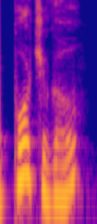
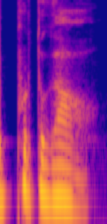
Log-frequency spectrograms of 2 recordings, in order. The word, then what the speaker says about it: Portugal: In English we say Portugal. In Portuguese we say Portugal.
